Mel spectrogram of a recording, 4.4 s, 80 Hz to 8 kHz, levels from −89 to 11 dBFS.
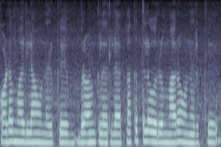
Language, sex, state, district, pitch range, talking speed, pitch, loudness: Tamil, female, Tamil Nadu, Chennai, 180-195 Hz, 150 wpm, 190 Hz, -12 LUFS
